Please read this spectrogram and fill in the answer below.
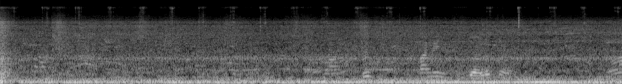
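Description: Voices talking in the background over a steady low hum, with one sharp click right at the start.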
